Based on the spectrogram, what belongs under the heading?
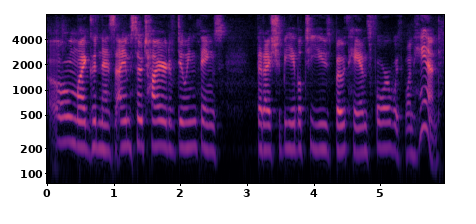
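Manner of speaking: ordinary delivery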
